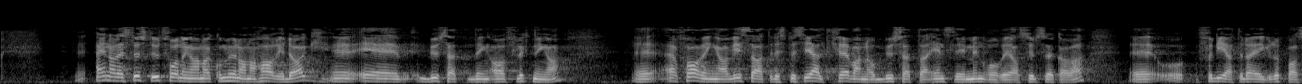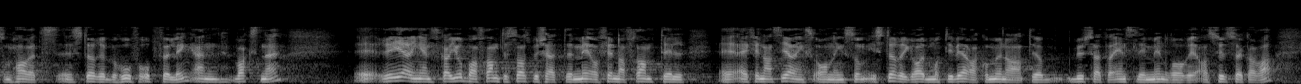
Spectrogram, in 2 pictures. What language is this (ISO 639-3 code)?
nno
